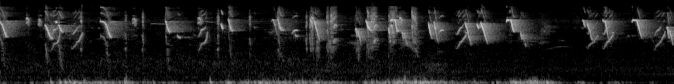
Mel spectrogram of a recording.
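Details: A noisy group of saffron finches at a feeding spot gives steady, high, bright chirps that overlap in quick succession, over a background of low muffled thumping.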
